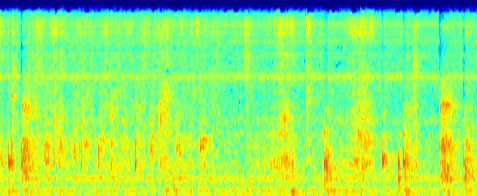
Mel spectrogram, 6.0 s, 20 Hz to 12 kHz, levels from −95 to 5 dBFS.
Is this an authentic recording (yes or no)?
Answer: yes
